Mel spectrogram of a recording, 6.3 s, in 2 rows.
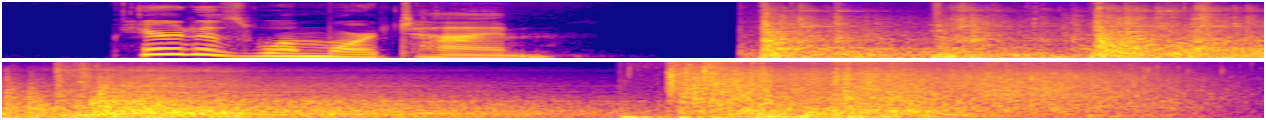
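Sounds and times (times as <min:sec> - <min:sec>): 
speech: 0:00.3 - 0:01.4
diver bouncing on a diving board: 0:01.9 - 0:06.3
diver splashing into pool water: 0:04.7 - 0:06.3.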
